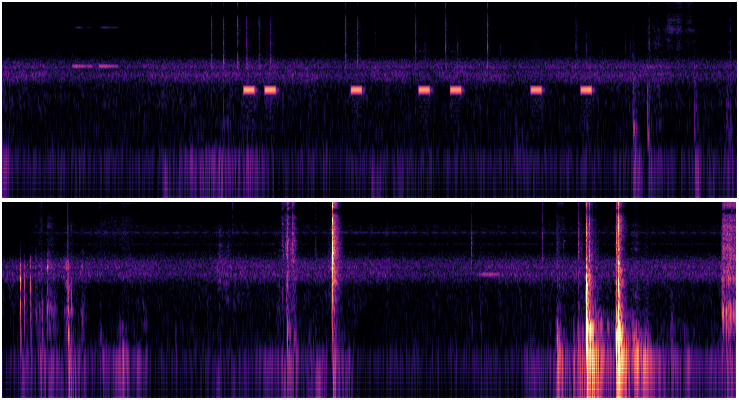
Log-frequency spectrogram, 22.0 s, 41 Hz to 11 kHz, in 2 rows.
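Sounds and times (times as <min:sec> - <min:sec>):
phone keypad click and beep: 0:03.6 - 0:04.2, 0:05.2 - 0:05.4, 0:08.0 - 0:08.9.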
